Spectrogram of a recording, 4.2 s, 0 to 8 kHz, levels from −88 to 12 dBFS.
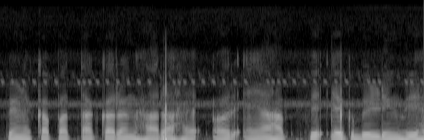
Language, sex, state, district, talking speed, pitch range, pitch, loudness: Hindi, male, Jharkhand, Palamu, 195 wpm, 130-140 Hz, 135 Hz, -26 LUFS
